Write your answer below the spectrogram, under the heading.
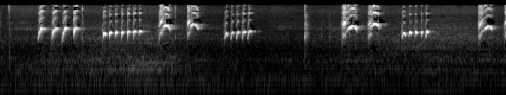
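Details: Energetic greater green leafbird song used to lure wild birds, with fast runs of three to six piping notes, upward-swooping whistles and brief gaps between phrases in a steady, lively flow.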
